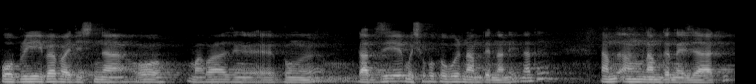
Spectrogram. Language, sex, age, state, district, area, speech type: Bodo, male, 30-45, Assam, Chirang, rural, spontaneous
